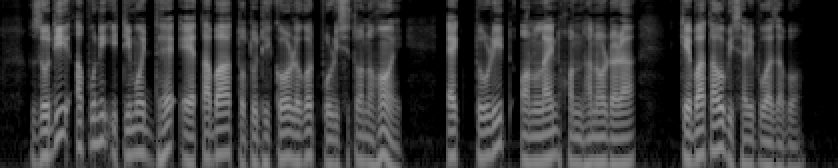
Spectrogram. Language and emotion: Assamese, neutral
